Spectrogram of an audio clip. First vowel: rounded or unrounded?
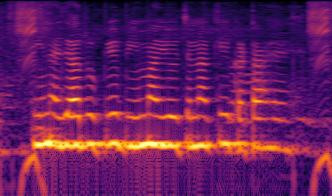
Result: unrounded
